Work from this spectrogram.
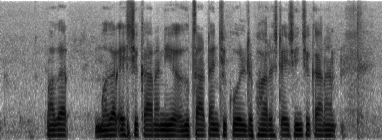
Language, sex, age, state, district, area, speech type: Kashmiri, male, 18-30, Jammu and Kashmir, Shopian, rural, spontaneous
